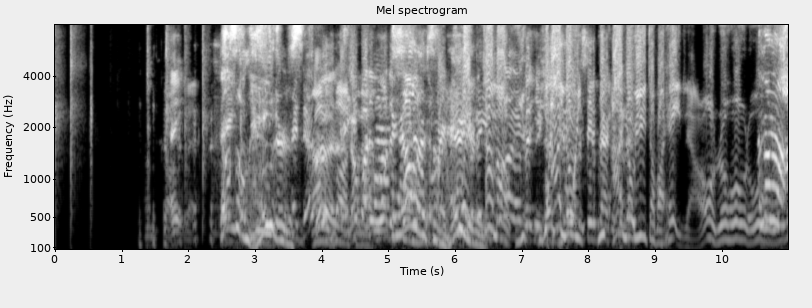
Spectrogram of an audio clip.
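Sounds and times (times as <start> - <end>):
big applause: 0.0 - 0.6, 1.3 - 2.4
speech: 1.2 - 10.9
laughter: 1.3 - 7.8.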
